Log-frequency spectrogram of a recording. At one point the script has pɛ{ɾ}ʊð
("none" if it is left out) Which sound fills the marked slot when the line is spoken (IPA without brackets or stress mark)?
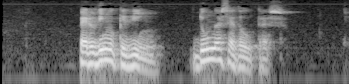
ɾ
